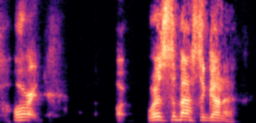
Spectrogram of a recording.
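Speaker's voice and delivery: high, fast voice calling out.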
